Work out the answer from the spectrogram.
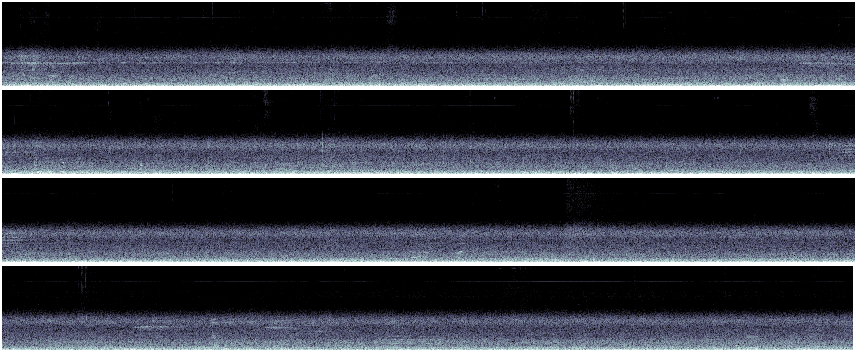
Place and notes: In the square outside the station
Wuri District, Taichung City, Taiwan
